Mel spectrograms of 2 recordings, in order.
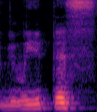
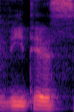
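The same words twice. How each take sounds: First: The name begins with a W sound. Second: The name begins with a V sound. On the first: The speaker calls it right. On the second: The speaker calls it wrong.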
